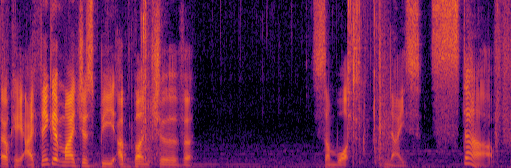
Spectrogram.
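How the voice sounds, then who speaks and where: The speech moves at a very slow pace, with long, frequent pauses. Its intonation is lively. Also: man. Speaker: gaming video creator. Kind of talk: let's play commentary. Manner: excitable.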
